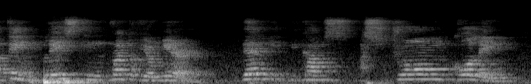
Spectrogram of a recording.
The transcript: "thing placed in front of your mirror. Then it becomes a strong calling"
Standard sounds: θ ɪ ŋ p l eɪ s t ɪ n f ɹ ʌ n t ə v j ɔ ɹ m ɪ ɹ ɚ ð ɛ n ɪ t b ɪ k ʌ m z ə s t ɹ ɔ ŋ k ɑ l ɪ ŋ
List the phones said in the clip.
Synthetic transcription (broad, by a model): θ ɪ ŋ p l eɪ s t ɪ n f ɹ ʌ n t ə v j ɔ ɹ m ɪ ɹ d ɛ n ɪ t b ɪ k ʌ m s ə s t ɹ ɔ ŋ k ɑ l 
